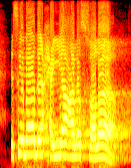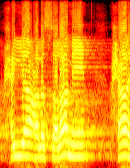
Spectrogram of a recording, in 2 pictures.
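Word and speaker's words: الصلاة: ہے، حی علی الصلاۃ۔ اصل میں الصلاۃ گول تا ہے، تو تجوید کا قاعدہ ہے کہ جب گول تا پہ آپ رکتے ہیں تو گول تا کو گول ہا میں بدل دیا جاتا ہے۔ تو اگر آپ ایسے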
